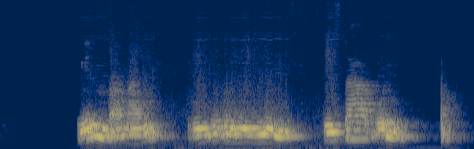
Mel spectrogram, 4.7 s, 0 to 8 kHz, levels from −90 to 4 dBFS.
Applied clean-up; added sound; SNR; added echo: neural separator model SepFormer DNS4.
